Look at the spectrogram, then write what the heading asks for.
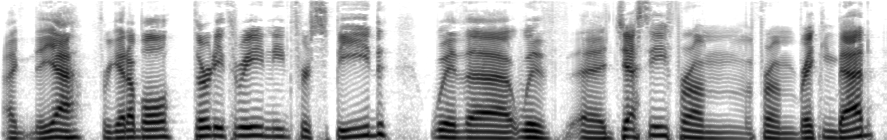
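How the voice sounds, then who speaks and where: A man's voice: mid-range voice, measured pace, clear, resonant tone, no room sound, studio quality. A man co-hosting a casual talk show, giving blunt opinions with some swearing and stammered restarts as he runs through a movie ranking. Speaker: podcast co-host.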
